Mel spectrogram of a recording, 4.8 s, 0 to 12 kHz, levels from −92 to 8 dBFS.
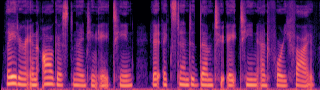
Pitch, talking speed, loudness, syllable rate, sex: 205 Hz, 165 wpm, -20 LUFS, 5.3 syllables/s, female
